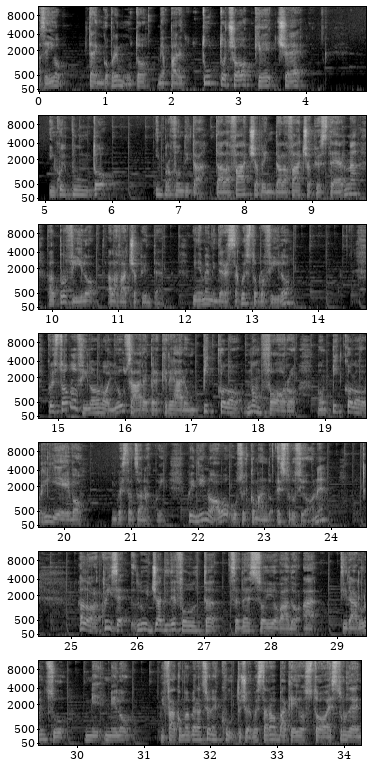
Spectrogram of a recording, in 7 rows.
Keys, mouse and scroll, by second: 0.7 click, 12.4 click, 23.1 click, 27.4-29.1 drag.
